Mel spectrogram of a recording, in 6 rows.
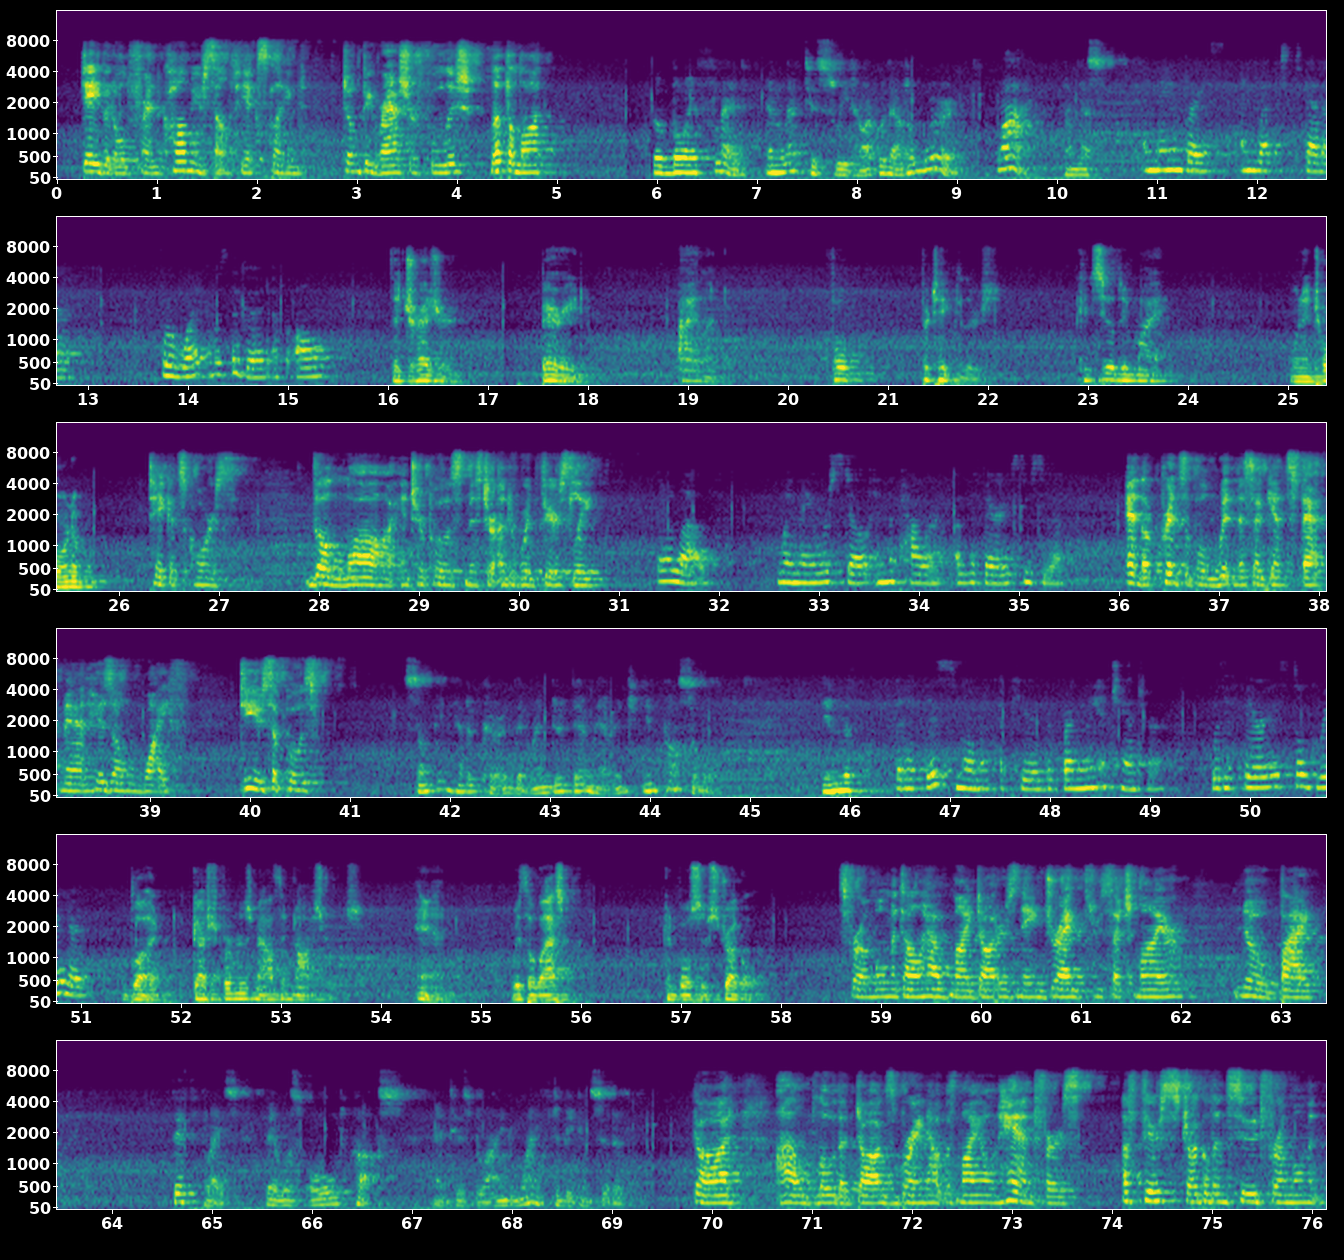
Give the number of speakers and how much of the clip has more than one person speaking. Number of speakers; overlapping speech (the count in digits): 4, no overlap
